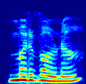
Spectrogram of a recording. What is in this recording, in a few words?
"marvaouna", Punjabi; ਮਰਵਾਉਣਾ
